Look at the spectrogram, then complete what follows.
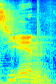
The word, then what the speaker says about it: cin: Enter your password, and then with a cin towards password, the cin refers to the statement, refers to the standard input stream pronounced cin for character input.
